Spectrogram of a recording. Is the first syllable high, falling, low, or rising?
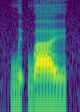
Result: high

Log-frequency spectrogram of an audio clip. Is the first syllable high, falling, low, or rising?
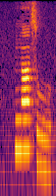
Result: high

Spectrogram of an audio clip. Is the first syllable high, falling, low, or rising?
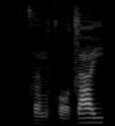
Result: low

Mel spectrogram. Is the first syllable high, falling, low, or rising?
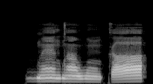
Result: high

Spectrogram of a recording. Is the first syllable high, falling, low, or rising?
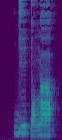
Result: high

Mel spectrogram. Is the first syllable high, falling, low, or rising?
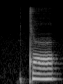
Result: high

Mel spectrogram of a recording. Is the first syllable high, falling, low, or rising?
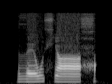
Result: rising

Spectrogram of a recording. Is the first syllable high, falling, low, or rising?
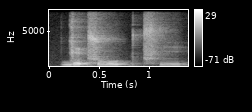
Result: high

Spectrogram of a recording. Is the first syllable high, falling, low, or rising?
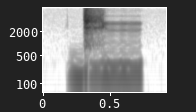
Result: low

